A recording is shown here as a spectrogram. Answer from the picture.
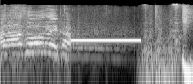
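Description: A woman's shouted speech cut off by a steady, high, single-pitch bleep lasting almost a second, the kind of censor bleep laid over a word on TV. Music starts just before the end.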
